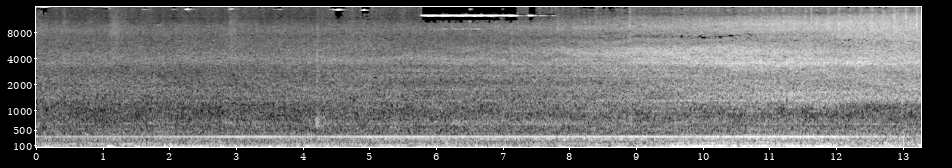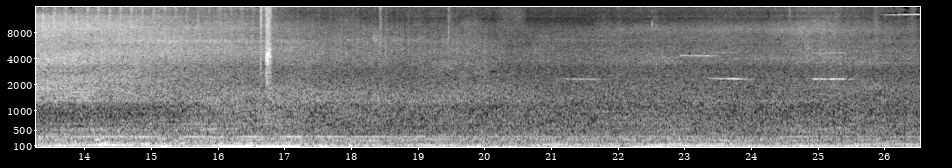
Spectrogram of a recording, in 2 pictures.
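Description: Street traffic: road vehicles running and passing, with a steady low rumble and a steady hum that fades about halfway through. The traffic grows louder for a spell about a third of the way in, and there is one sharp click a little after the middle.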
